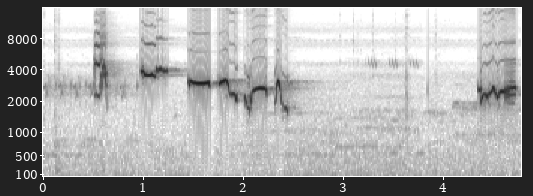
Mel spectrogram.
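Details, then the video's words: Oriental magpie-robin from pristine forest, song lure to stimulate singing: a sweet flowing phrase of sliding, warbled whistles dipping lower, a silent gap, then a closing warbled note. "Pancingan burung kacer pesona hutan murni gacor"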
